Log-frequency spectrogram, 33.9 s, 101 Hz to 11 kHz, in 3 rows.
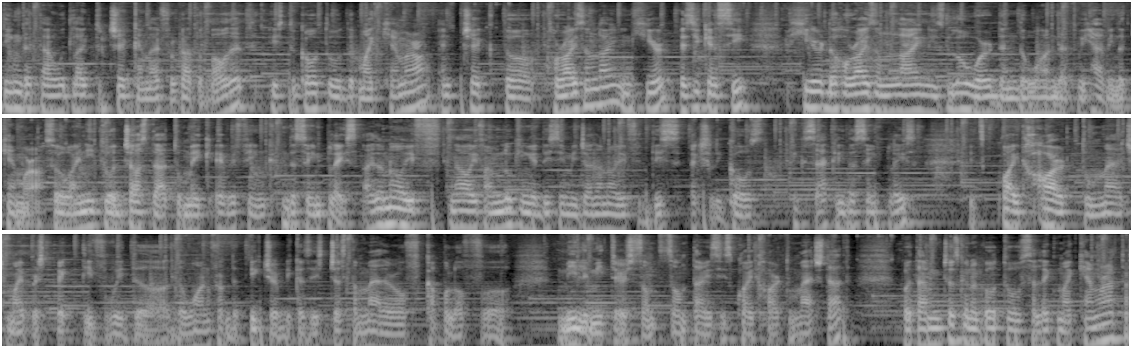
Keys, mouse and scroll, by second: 0.0 click, 2.5 click, 3.7 click, 5.6 click, 29.8 click, 32.1 click, 33.6 click.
